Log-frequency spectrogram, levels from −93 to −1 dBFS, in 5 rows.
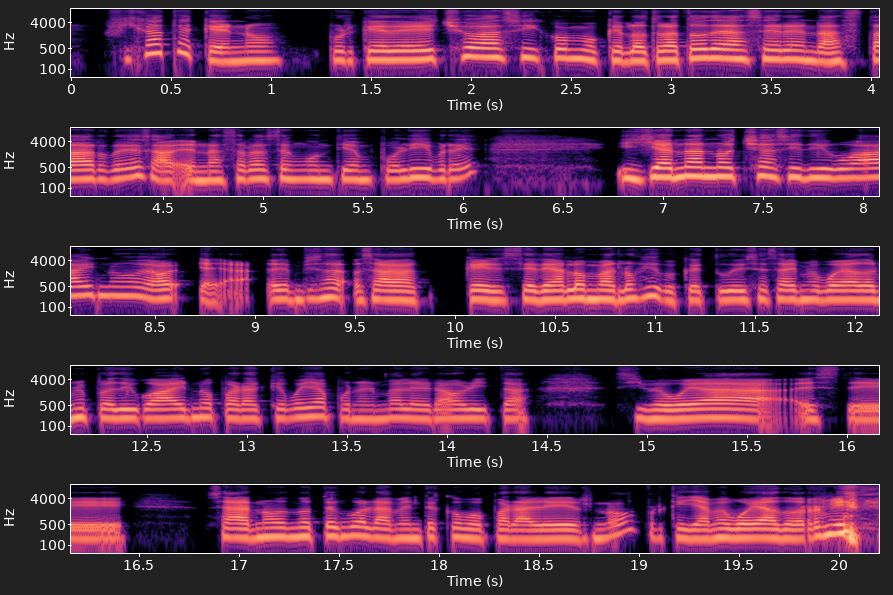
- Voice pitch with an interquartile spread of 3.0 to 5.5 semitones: Yes, average, 3.3 semitones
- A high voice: Yes, high, 200 Hz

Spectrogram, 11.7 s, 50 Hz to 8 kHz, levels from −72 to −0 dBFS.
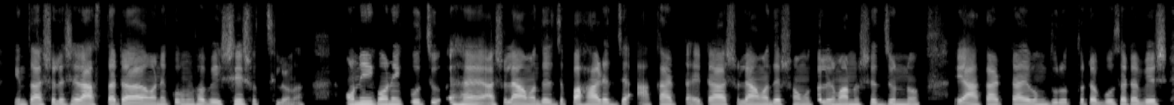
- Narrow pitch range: Yes, narrow, 1.4 semitones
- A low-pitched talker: No, medium, 165 Hz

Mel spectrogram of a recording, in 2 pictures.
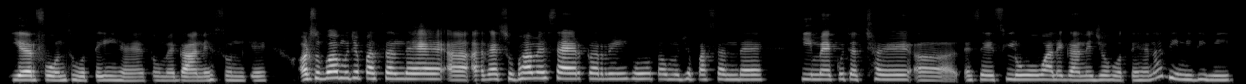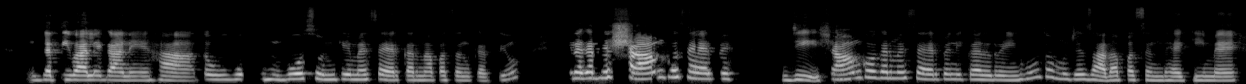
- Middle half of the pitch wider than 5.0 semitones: No, average, 4.1 semitones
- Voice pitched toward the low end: No, high, 220 Hz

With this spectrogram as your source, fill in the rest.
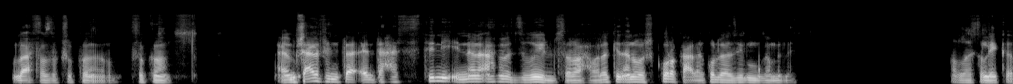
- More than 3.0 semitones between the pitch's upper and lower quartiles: Yes, average, 3.6 semitones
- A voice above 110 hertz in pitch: No, low, 105 Hz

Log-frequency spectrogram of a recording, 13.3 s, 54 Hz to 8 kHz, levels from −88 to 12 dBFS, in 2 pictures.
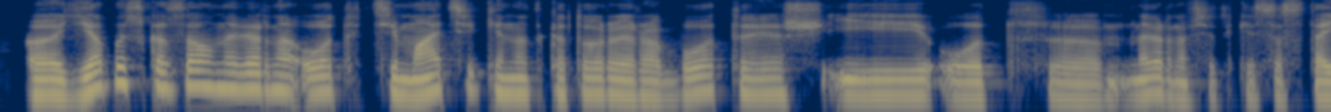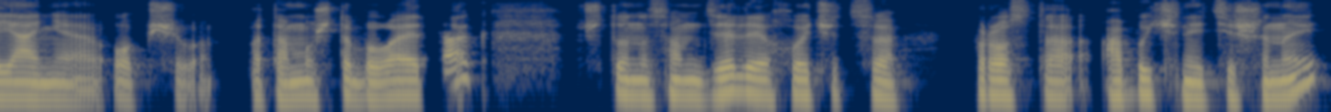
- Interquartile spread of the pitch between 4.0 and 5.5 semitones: No, average, 3.1 semitones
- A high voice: No, low, 115 Hz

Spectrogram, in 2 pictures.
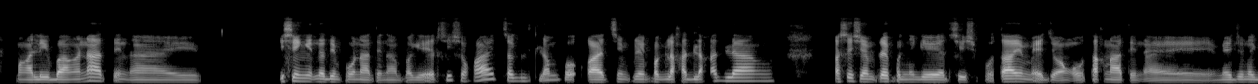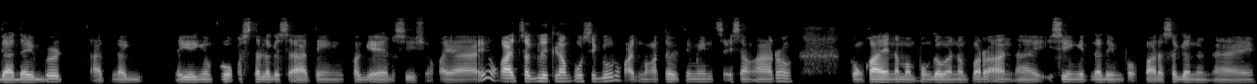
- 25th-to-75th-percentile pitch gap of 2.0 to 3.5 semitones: Yes, narrow, 2.5 semitones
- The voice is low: Yes, low, 115 Hz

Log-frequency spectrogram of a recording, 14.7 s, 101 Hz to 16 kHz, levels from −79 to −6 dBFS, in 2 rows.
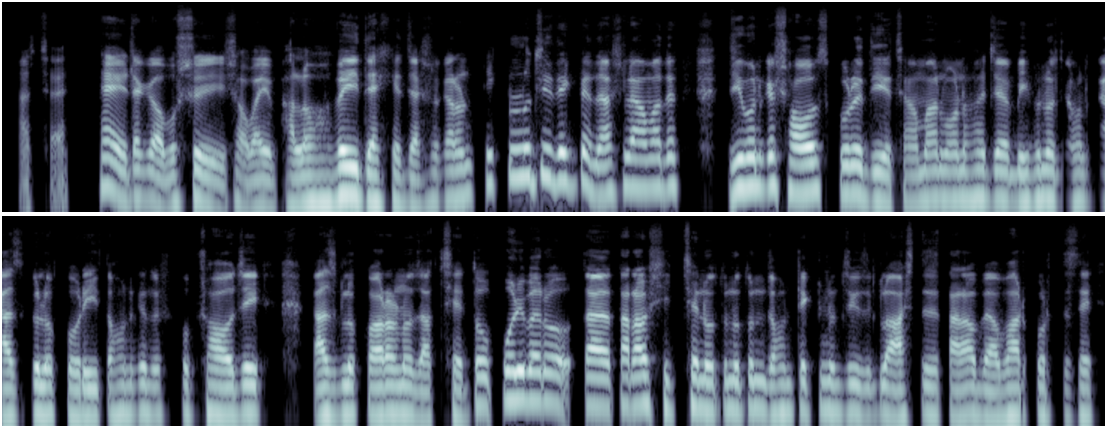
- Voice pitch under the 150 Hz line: Yes, low, 135 Hz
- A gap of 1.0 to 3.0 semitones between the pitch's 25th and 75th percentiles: No, average, 3.9 semitones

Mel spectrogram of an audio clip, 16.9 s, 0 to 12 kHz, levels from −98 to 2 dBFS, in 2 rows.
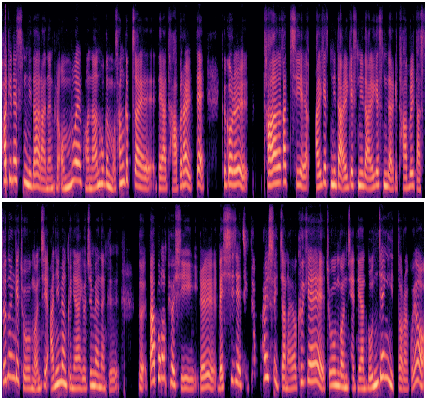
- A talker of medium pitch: No, high, 220 Hz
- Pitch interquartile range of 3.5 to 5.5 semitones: No, wide, 6.9 semitones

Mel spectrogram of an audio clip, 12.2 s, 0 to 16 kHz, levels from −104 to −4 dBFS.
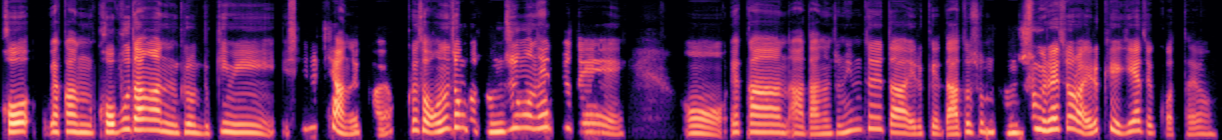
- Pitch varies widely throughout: Yes, wide, 5.8 semitones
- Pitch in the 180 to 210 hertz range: No, high, 220 Hz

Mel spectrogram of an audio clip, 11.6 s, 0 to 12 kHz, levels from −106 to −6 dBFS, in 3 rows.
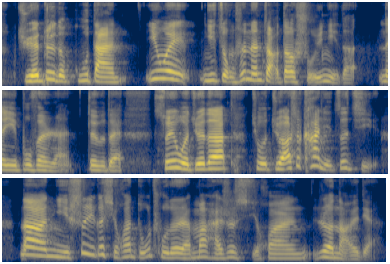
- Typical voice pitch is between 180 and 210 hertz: No, high, 220 Hz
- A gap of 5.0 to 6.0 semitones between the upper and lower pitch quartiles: Yes, average, 5.3 semitones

